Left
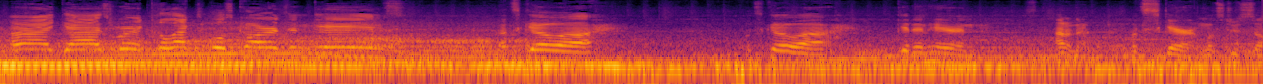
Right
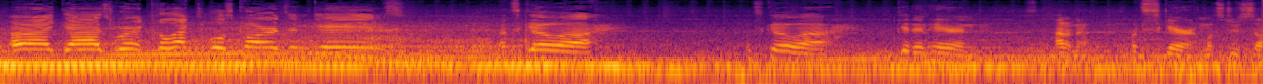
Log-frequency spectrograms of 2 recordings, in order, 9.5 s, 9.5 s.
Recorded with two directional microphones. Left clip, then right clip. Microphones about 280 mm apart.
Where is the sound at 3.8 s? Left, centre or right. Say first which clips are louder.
Right 2 dB; centre.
